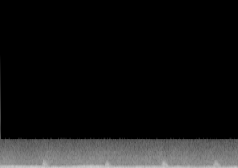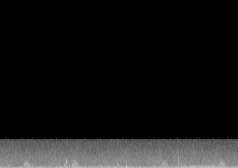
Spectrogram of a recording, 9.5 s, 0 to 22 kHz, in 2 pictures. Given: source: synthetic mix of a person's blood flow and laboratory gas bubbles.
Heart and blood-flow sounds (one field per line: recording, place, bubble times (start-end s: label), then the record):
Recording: Doppler ultrasound of blood flow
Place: subclavian vein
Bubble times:
6.01-6.20 s: bubbles
From the record:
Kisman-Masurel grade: 121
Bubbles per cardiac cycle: 1 to 2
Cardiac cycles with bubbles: 10 to 50%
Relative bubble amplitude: barely perceptible (0.100 to 0.250)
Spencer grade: 2 (many but less than half of the cardiac periods contain bubble signals, singularly or in groups)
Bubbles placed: anywhere in the cardiac cycle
